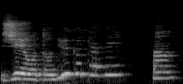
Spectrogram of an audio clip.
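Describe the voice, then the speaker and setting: A woman voicing a cheeky, teasing little rabbit in a spoken storybook tale, with a high, bouncy, mocking voice. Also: sing-song, moderate pace, darkish tone, dull audio. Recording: echoey room.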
